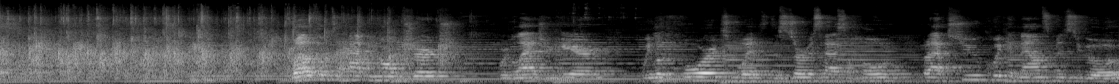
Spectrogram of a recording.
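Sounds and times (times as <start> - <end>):
audience applause: 0.0 - 4.6
speech: 3.0 - 11.1.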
